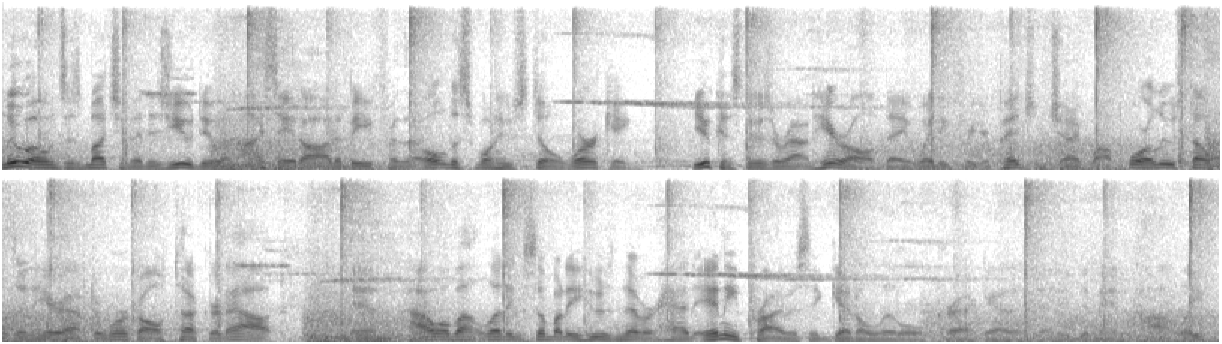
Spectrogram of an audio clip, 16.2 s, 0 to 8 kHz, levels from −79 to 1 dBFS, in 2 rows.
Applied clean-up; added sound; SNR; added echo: none; Walk, footsteps; 8 dB; none.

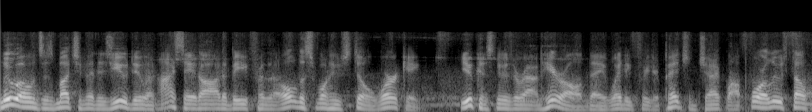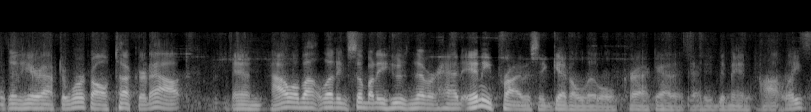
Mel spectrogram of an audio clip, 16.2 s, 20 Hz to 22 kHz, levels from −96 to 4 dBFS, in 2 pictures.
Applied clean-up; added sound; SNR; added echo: neural separator model SepFormer DNS4.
